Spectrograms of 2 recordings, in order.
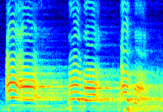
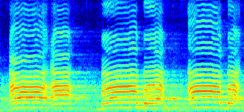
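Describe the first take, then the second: First: The vowels are short and read quickly. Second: The vowels are drawn out long. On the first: The speaker calls it right. "Maka kata ini kamu baca cepat. Tapi ada jeda" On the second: The speaker calls it wrong.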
